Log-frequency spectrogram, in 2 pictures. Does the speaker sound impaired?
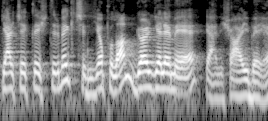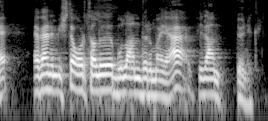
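No.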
